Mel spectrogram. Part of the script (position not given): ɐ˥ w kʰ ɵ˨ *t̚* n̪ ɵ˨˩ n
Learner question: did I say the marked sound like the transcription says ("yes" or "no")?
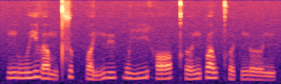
yes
